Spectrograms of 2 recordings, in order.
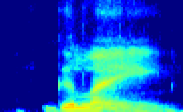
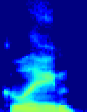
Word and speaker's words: Ghislaine: Ghislaine Maxwell. Did I say her name right? Yes, Ghislaine Maxwell.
